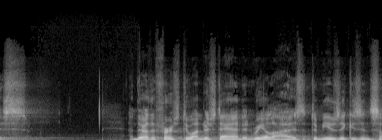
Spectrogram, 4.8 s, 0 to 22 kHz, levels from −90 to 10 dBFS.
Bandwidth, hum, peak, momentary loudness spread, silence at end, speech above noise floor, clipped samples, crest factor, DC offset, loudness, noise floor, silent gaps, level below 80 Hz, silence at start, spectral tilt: 15.5 kHz; none; -4 dBFS; 19 LU; 0 s; 37 dB; under 0.1%; 18 dB; under 0.1%; -20 LUFS; -57 dBFS; none; -50 dBFS; 0 s; -5.5 dB/octave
